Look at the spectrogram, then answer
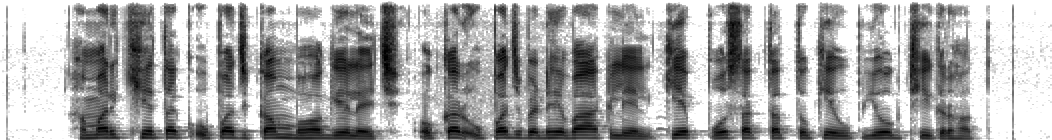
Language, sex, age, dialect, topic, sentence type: Maithili, male, 46-50, Southern/Standard, agriculture, question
